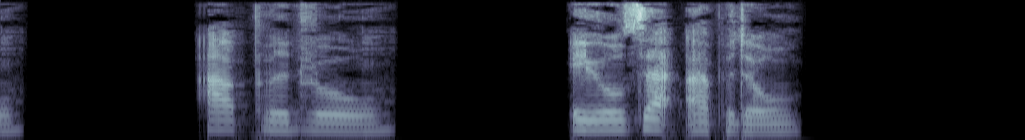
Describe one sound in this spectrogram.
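A woman reads out a single word clearly through a microphone, again and again.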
